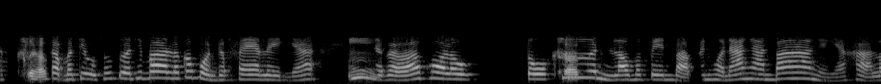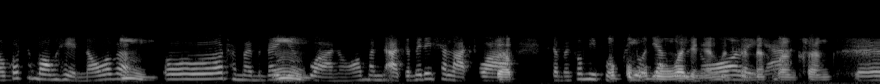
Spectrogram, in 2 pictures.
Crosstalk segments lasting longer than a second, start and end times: 14.9-16.6

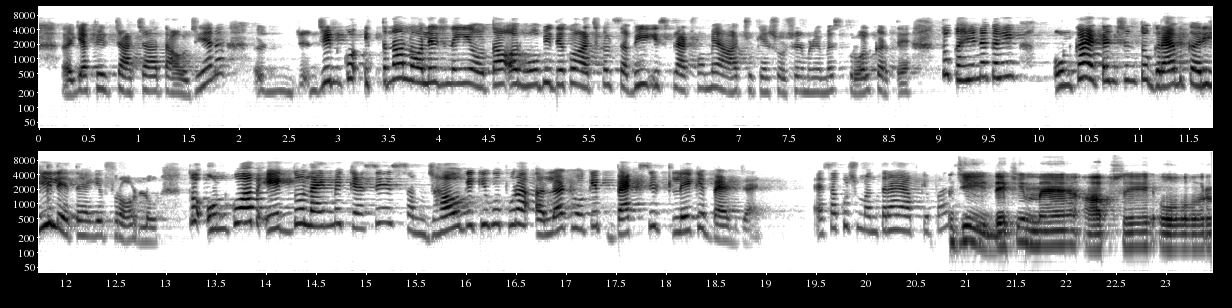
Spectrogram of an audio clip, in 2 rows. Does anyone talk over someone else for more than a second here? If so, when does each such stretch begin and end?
none

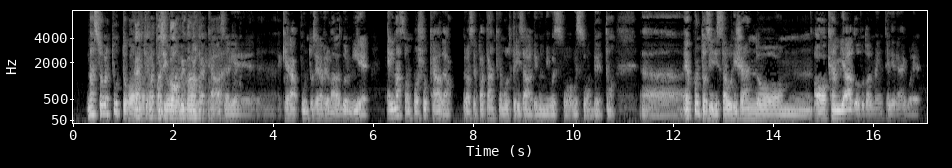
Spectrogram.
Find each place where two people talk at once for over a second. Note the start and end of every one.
1.2-2.6

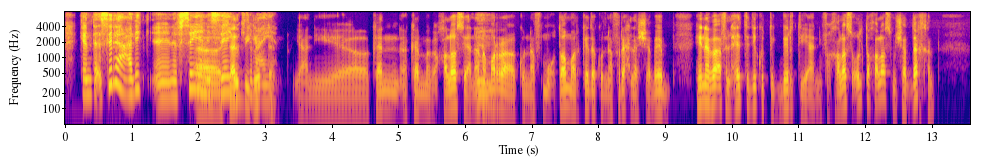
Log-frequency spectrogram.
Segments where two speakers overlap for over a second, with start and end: 1.9-3.1

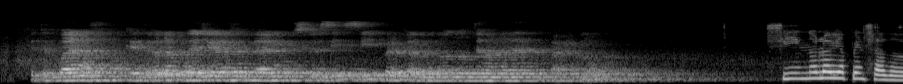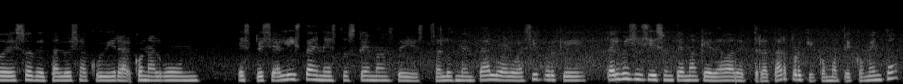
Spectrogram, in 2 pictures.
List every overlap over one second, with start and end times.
none

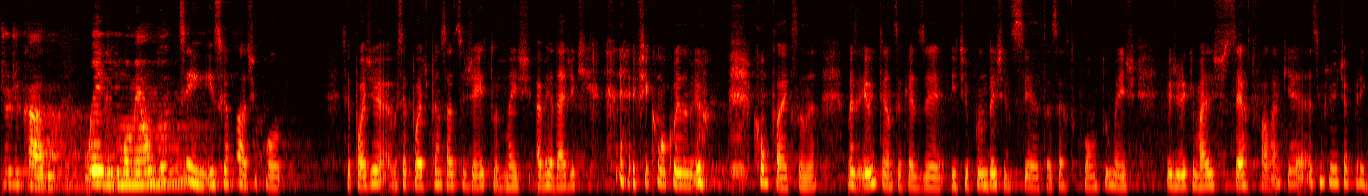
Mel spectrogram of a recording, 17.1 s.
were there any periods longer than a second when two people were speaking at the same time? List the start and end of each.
none

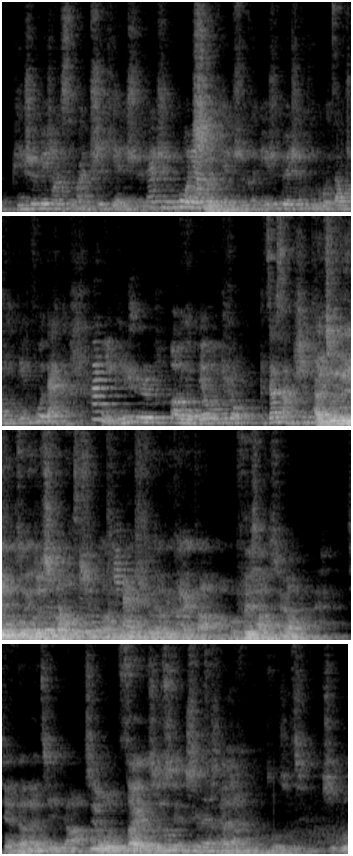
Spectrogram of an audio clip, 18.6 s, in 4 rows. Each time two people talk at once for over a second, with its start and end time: 8.8-11.8, 15.9-17.2

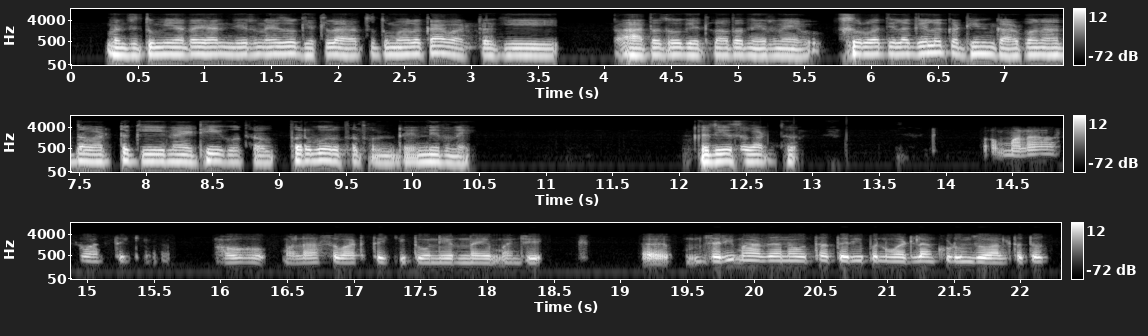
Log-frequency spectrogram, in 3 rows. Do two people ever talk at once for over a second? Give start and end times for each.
none

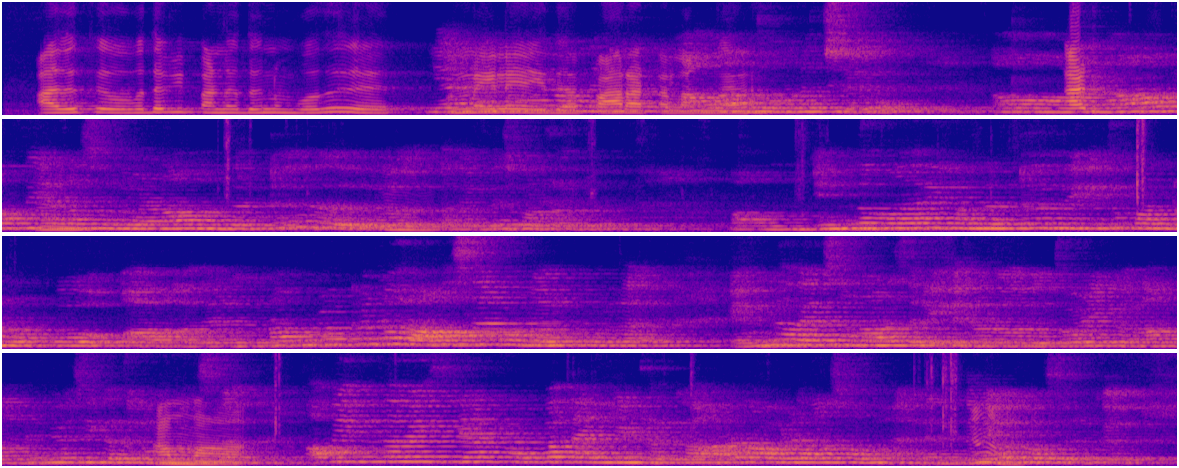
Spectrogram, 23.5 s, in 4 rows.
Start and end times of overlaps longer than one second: 2.2-3.6

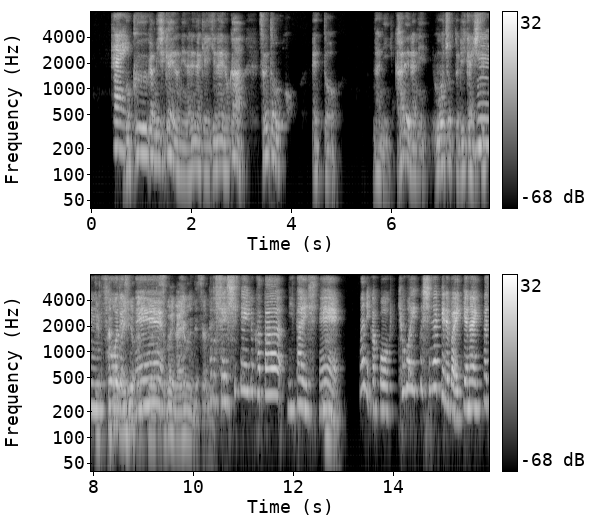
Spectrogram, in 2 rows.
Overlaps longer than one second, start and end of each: 7.7-9.4

